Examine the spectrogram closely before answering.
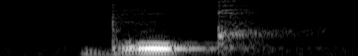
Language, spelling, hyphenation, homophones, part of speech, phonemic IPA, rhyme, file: Dutch, Broek, Broek, broek, proper noun, /bruk/, -uk, Nl-Broek.ogg
- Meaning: 1. a village in De Fryske Marren, Friesland, Netherlands 2. a hamlet and former municipality of Gouda, South Holland, Netherlands 3. a hamlet in Brummen, Gelderland, Netherlands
